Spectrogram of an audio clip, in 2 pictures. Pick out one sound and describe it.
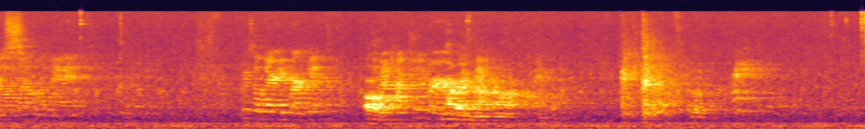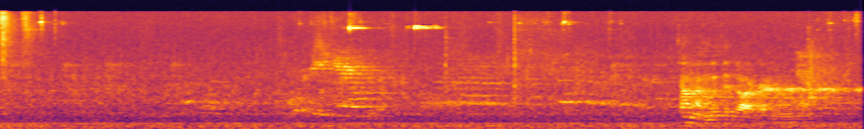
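A dog pants.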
